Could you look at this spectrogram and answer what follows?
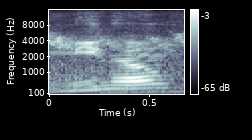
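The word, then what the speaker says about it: Minho: His his name is uh Mino. It's spelled M I N H O.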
